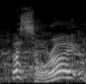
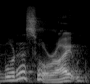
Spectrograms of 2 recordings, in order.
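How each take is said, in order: First: Much higher and louder, laughing and eager; hammed-up breezy teen naivety; cheerful naive teenager. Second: Said in the usual way. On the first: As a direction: gush it like a clueless, happy seventeen-year-old. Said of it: "Cheerful naivety". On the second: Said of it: "Slipping into my seventeen-year-old self there".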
